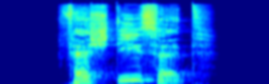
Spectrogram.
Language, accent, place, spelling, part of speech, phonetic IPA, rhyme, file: German, Germany, Berlin, verstießet, verb, [fɛɐ̯ˈstiːsət], -iːsət, De-verstießet.ogg
- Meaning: second-person plural subjunctive II of verstoßen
